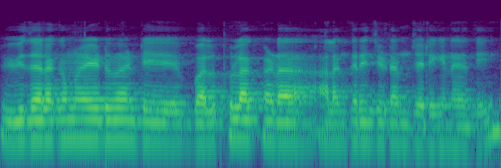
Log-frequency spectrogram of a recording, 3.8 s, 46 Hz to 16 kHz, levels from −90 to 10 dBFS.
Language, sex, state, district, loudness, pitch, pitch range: Telugu, male, Andhra Pradesh, Visakhapatnam, -19 LUFS, 115 Hz, 110-125 Hz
